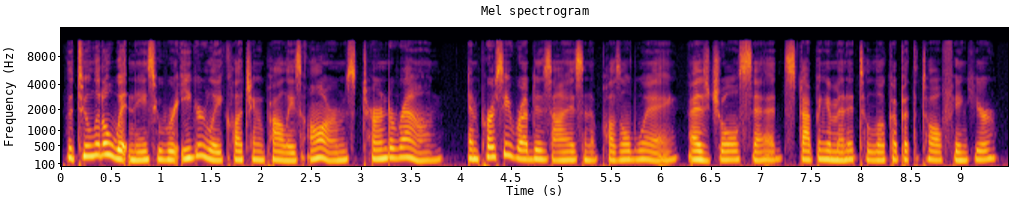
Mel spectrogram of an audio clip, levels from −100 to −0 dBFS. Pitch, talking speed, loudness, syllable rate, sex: 190 Hz, 215 wpm, -17 LUFS, 5.7 syllables/s, female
